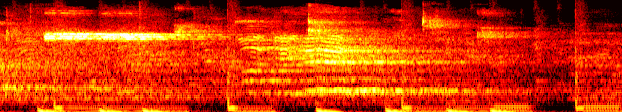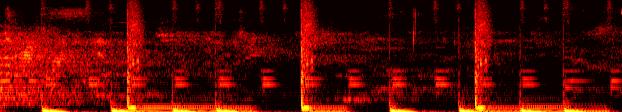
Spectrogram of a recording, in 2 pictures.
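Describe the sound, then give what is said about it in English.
A basketball is dribbled before a college free throw for Bay College, producing many evenly spaced, dull bounces in a steady rhythm, with a voice talking over the first few seconds. “With a free throw for Bay College. He misses.”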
